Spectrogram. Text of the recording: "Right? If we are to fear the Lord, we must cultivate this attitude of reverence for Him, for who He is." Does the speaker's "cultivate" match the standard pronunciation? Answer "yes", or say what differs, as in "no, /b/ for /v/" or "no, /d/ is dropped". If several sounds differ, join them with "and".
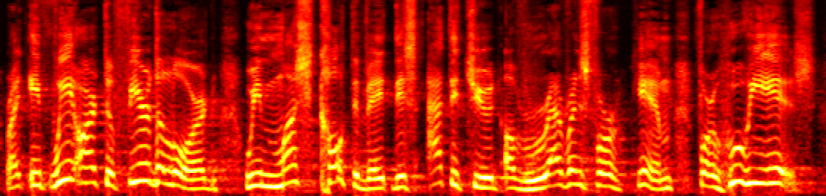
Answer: yes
